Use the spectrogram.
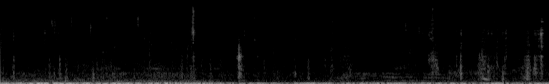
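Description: Someone chews and bites into sweet potatoes, with wet, crunchy mastication sounds close to the mic, repeated irregular bites and chews throughout without speech.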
